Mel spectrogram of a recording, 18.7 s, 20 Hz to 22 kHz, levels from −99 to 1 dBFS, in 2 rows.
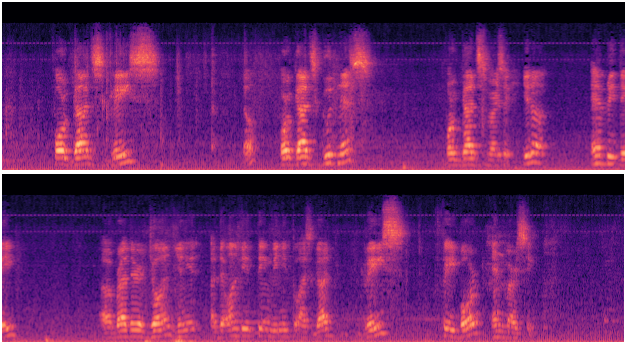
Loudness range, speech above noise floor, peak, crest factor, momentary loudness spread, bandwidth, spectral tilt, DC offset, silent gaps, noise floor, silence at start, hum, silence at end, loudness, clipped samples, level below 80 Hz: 6 LU; 20 dB; -4 dBFS; 20 dB; 24 LU; 13 kHz; -2.5 dB/octave; 0.8%; none; -44 dBFS; 0 s; none; 0.05 s; -23 LUFS; under 0.1%; -42 dBFS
